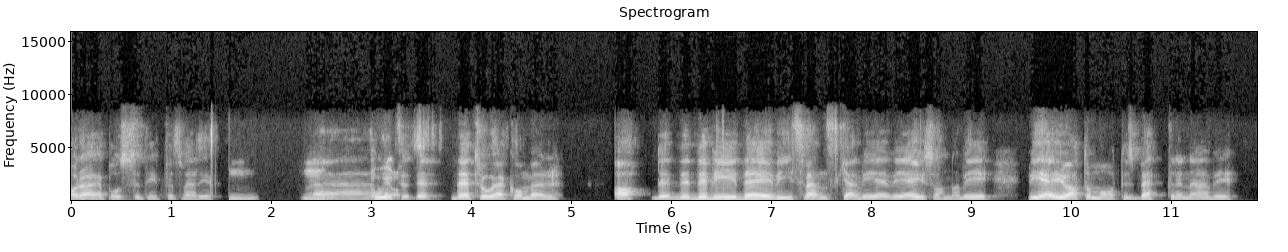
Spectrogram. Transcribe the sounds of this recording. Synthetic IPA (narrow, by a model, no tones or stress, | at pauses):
ɾaæɾpʰʊsɪt̪ʰiːft̪fœʂvæɾjə | ɛd̪ɛ | d̪ɛt̪ʰɾuːɾjakʰɔmːəɾ | ʔɑːd̪ɛd̪ɛd̪ɛvɪd̪ɛæɾvɪsvɛnskaɾvɪvɪæɾjɵsɔnːavɪ | vɪæɾjɵat̪ʊmɑːt̪ɪskt̪̚bɛt̪ːɾənævɪ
